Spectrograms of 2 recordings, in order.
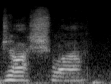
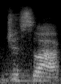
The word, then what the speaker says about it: Josua: Joshua. Ano? Anong Joshua? Joshua. Kapulis-pulis mo. Hindi mo alam i-pronounce ang pangalan ko ha. Sige san natin yung gusto mo. Mr. Josua. Yan. Yan ang tama.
